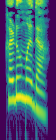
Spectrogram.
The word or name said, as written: ಕುಟ್ಟಮಿತ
